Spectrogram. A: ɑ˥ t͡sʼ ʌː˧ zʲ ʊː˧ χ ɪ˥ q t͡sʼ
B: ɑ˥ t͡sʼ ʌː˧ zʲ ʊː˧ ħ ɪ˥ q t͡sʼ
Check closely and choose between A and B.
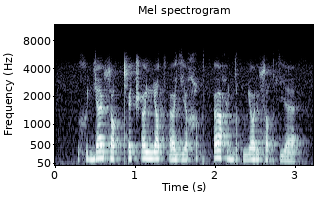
A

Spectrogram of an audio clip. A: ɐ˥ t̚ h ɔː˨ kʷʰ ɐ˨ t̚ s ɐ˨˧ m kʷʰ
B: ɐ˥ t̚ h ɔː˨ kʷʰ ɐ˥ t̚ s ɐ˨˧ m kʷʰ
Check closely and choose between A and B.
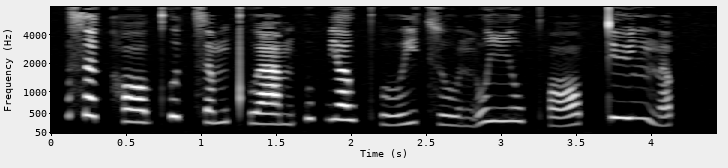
B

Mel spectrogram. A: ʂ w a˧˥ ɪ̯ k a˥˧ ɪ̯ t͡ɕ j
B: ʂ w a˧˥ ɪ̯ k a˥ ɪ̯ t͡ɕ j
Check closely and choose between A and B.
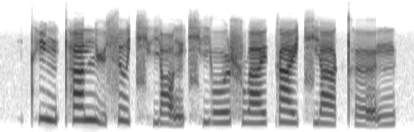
A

